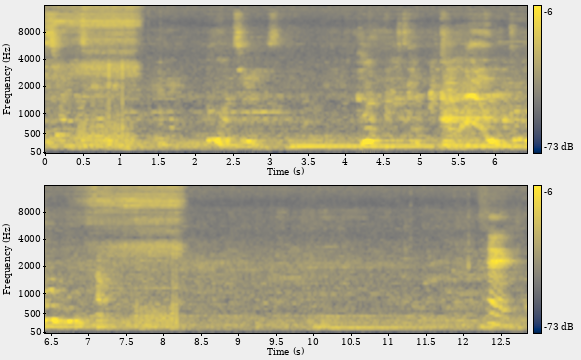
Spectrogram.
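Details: Yorkie dog in deep sleep snoring, with soft rasping, droning, irregular snore sounds over faint room noise.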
